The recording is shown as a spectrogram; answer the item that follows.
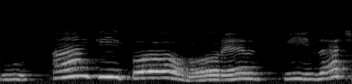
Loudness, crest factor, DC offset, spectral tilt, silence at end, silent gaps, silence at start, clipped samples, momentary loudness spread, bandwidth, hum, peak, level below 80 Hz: -25 LUFS; 14 dB; under 0.1%; -9.5 dB/octave; 0 s; none; 0 s; under 0.1%; 12 LU; 4.9 kHz; none; -12 dBFS; -72 dBFS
